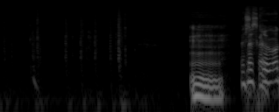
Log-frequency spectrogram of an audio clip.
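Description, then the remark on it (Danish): Irregular bursts of sharp computer keyboard clicks tapping away for a couple of seconds, then a loud voice cuts in and takes over. “Hvad skriver du?”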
